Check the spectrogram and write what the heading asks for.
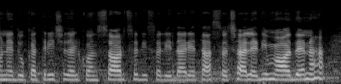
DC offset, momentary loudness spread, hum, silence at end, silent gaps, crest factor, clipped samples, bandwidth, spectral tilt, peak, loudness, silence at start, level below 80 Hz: under 0.1%; 8 LU; none; 0 s; none; 16 dB; under 0.1%; 14 kHz; -5 dB/octave; -6 dBFS; -23 LUFS; 0 s; -56 dBFS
